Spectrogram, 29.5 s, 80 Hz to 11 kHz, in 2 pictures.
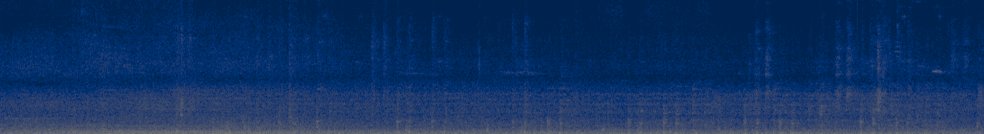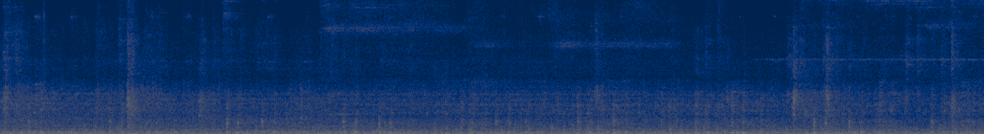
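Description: Freight train passing close by: a JR Freight EH200 electric locomotive goes by first, loudest in the first few seconds, followed by a long string of container wagons rolling past with a steady rumble and wheels clicking over the rail joints.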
